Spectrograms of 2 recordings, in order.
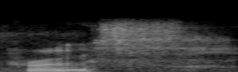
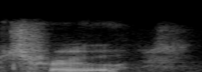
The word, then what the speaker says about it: truth: with the truth yes truth instead of true truth you have to pronounce the th yes okay all right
